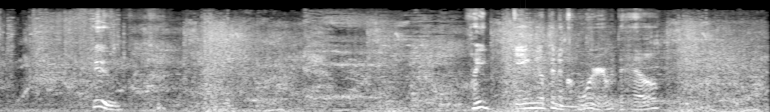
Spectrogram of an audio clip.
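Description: A creature growls and shrieks.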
